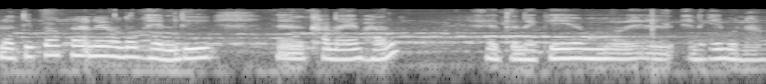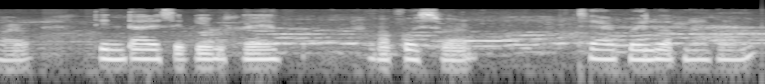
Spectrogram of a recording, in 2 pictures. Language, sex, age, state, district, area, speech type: Assamese, female, 45-60, Assam, Charaideo, urban, spontaneous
